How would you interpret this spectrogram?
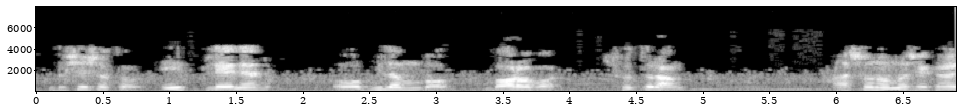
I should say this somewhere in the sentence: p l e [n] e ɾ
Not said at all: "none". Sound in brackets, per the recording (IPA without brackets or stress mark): n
